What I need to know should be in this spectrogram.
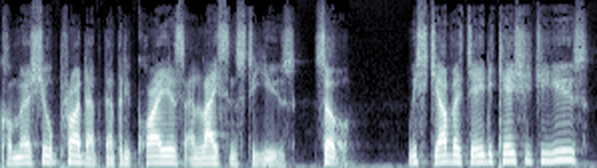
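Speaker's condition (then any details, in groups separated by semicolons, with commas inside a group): No condition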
